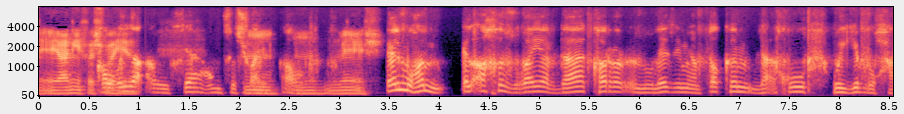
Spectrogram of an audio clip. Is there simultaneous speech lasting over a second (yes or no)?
no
